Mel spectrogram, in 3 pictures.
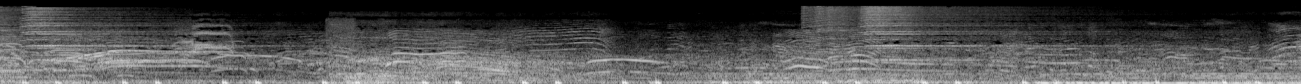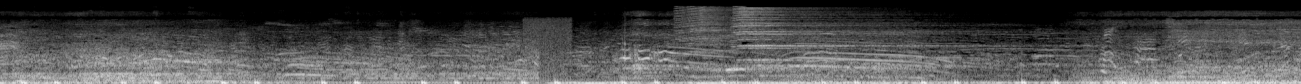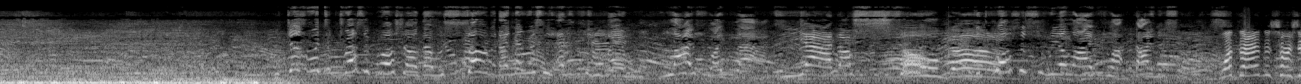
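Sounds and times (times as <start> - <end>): music with pulsing thump: 0.0 - 29.0
children talking: 0.0 - 39.0
crowd hubbub: 0.0 - 39.0
sliding falling tones: 18.2 - 28.9.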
